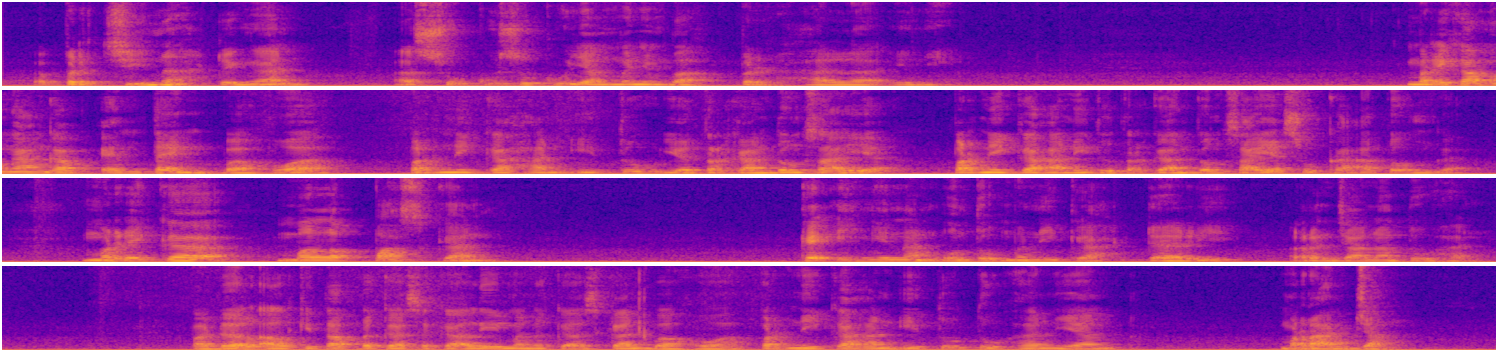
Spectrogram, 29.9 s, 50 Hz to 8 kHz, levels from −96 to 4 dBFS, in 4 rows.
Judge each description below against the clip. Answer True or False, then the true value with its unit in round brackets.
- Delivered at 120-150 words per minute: False (85 wpm)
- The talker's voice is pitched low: True (120 Hz)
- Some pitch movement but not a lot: False (6.2 semitones)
